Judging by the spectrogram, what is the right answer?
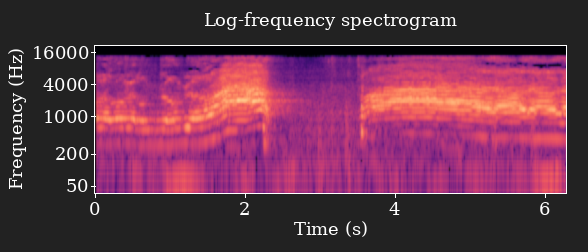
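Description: Domestic cat yowling in two long, drawn-out meows. The first rises in pitch at its end. The second starts about a second after the first stops and is held for about three seconds, sagging slightly in pitch.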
